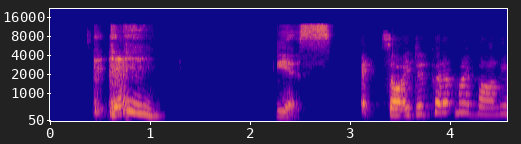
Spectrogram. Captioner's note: cough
